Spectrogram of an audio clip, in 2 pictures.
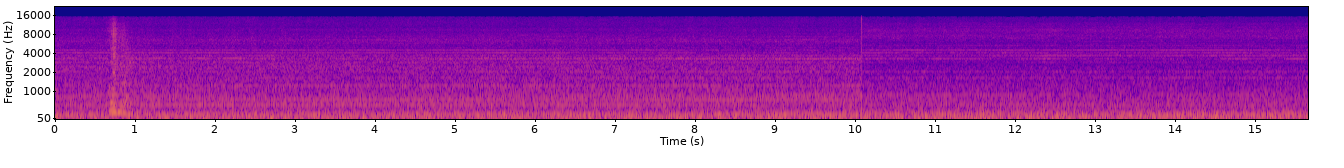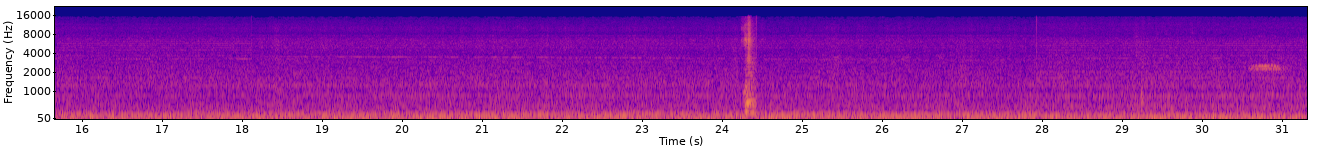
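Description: Steady low rumble with a machine hum of several steady tones over it in the first half, and two brief sharp clicks, one about a second in and one about three-quarters of the way through.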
